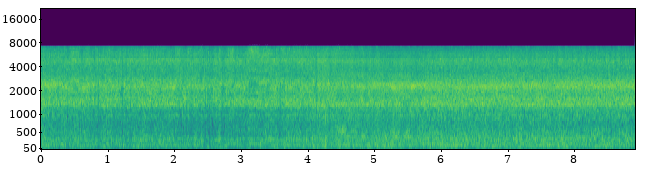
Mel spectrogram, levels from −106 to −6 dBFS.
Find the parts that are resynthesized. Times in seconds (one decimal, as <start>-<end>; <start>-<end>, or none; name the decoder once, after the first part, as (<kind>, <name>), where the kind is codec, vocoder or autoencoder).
4.1-5.7 (codec, ZipCodec)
